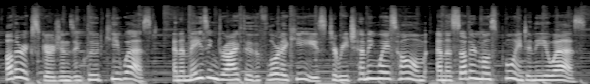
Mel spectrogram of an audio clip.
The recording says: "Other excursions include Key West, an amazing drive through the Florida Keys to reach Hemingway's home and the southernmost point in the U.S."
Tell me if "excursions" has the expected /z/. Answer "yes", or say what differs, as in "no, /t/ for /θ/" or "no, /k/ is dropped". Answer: yes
